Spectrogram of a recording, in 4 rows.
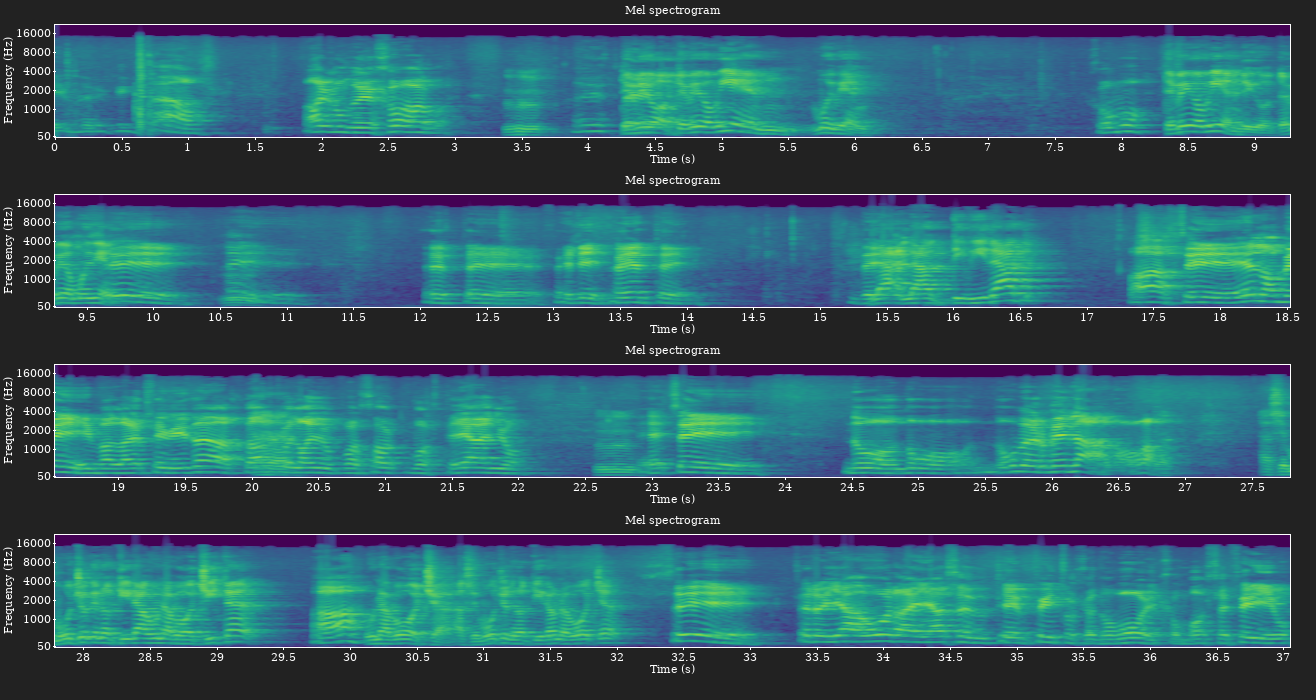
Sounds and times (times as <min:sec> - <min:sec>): Speech: 0:00.0 - 0:01.3, 0:01.9 - 0:06.3, 0:07.8 - 0:11.2, 0:12.0 - 0:14.2, 0:15.2 - 0:37.0.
